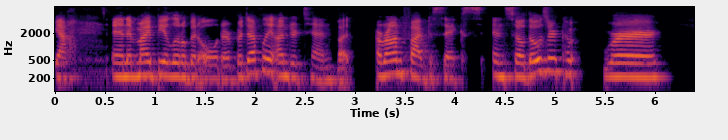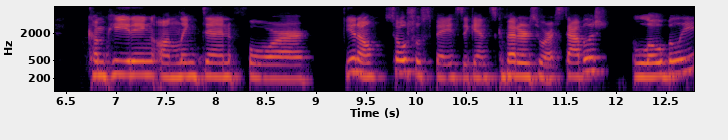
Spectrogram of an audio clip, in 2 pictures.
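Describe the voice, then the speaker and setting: With fairly even intonation, a woman talks in a normal speaking voice at a fairly high pitch. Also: fairly quick pace, quiet background. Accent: American. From United States. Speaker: content marketer. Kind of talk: podcast interview.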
